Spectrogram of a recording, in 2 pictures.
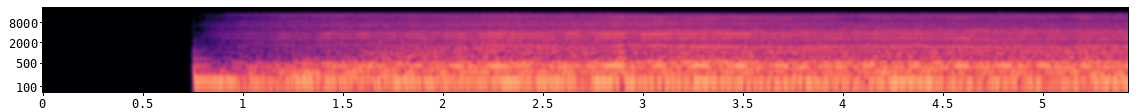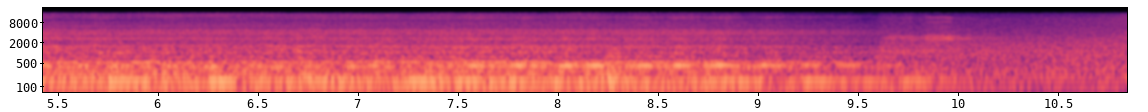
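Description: A steady drone of several held low tones that begins abruptly just under a second in and eases off near the end.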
